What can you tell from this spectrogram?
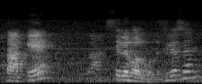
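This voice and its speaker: Standing at the board, an English teacher slowly works through a grammar lesson, often asking a question and then supplying the answer. The mid-range voice is very animated, with roomy acoustics and background noise.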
